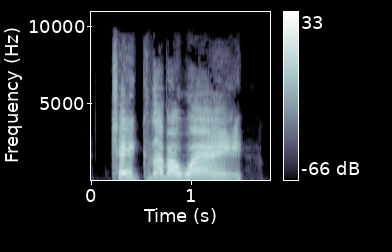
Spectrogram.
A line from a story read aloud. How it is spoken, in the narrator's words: Crouch roared at the Dementors, spit flying from his mouth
